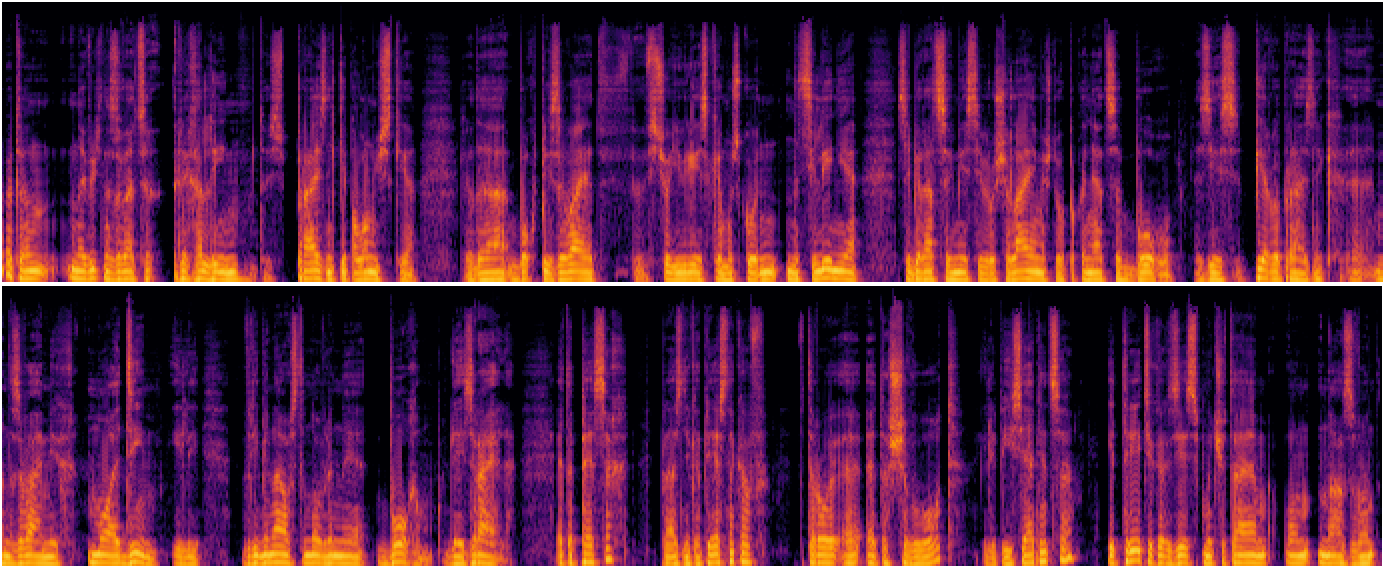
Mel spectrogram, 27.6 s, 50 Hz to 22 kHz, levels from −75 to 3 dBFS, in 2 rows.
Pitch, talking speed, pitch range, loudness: 100 Hz, 115 wpm, 95-110 Hz, -13 LUFS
